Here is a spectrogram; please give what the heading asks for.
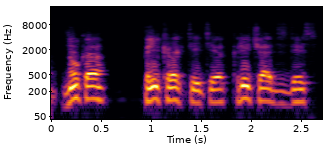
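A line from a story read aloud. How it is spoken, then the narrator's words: Stern. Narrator (Russian): сказал он строго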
